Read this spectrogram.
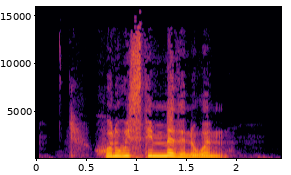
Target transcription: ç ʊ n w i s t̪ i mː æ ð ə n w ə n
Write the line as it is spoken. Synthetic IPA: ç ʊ n w i s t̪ i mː æ ð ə n w ə n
